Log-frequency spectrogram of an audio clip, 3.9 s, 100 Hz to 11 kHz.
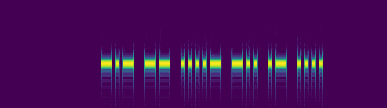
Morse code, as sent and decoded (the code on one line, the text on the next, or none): -.- -- ....- -.. .- ....
KM4DAH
